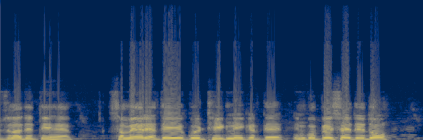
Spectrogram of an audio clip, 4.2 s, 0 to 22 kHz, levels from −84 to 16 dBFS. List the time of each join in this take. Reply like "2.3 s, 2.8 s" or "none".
2.9 s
